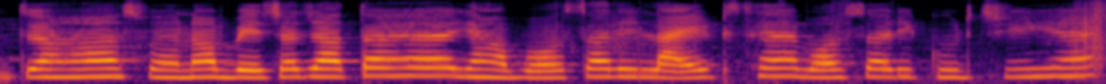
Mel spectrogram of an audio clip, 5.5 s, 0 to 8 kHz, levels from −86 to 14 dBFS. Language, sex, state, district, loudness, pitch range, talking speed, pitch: Hindi, female, Chhattisgarh, Raipur, -15 LUFS, 255-285 Hz, 150 wpm, 275 Hz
